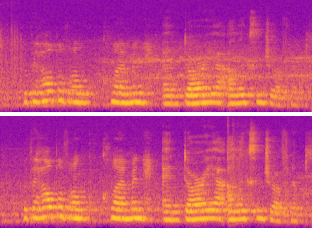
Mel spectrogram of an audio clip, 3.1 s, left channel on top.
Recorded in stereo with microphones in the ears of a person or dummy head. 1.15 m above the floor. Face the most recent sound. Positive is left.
turn(degrees=-35)  # may be behind; listen again after turning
